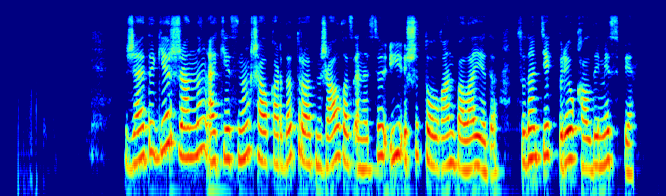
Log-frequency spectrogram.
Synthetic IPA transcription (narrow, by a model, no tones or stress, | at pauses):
ʒæd̪ɪɡʲe̞ɾʒɑnːəɴækʲe̞sɪnɪŋʃɑlˠqɑɾd̪ət̪ʰʊɾɑt̪ənʒɑlˠʁəzɪnɪsɪʔʏjʏʃɪt̪ʰo̞lˠʁɑnbɑlˠɑe̞d̪ɪ | so̞d̪ɑnt̪ʰe̞k̚bɪɾe̞wqʰɑlˠd̪əe̞me̞spe̞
